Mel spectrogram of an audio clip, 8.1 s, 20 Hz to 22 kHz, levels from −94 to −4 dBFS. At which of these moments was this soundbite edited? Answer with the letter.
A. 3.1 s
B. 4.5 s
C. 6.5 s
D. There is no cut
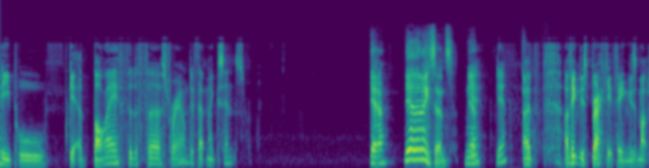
C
